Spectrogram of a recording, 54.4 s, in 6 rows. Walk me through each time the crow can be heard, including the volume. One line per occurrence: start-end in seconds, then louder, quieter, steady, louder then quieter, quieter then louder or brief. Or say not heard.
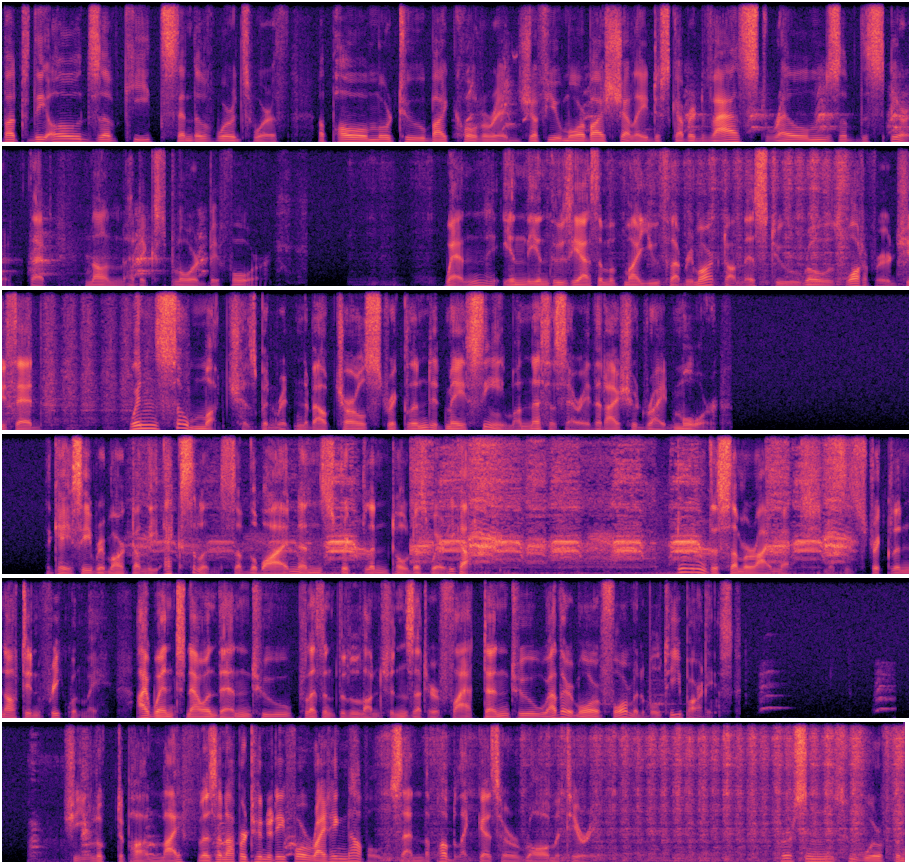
28.4-35.8 louder.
